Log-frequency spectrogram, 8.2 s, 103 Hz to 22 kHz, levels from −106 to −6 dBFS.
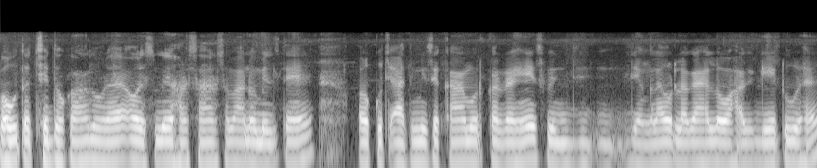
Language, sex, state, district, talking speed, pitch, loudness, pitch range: Hindi, male, Bihar, West Champaran, 240 wpm, 120 Hz, -18 LUFS, 115-125 Hz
